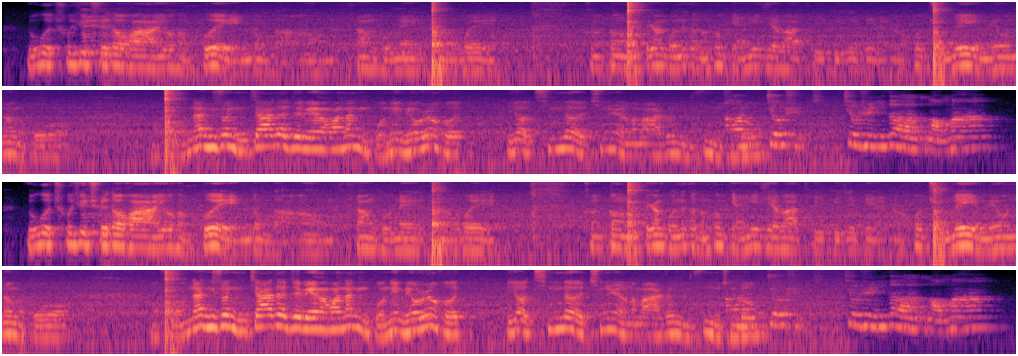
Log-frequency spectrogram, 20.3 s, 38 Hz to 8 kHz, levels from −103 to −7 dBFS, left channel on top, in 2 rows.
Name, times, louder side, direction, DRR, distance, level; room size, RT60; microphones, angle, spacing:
voice 1, 0.2-5.0 5.3-14.8 15.2-17.7, right 3 dB, 65° right, 7 dB, 0.6 m, -36 dB
voice 2, 0.8-1.3 3.9-4.4 17.4-20.0, left 1 dB, 50° left, -4 dB, 1.9 m, -40 dB
sound 1, 0.9-18.6, right 2 dB, 40° right, 1.0 m, -49 dB
sound 2, 2.1-15.0, left 3 dB, 30° left, 1.0 m, -41 dB
12.5 x 4.4 x 2.4 m, 0.66 s
head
